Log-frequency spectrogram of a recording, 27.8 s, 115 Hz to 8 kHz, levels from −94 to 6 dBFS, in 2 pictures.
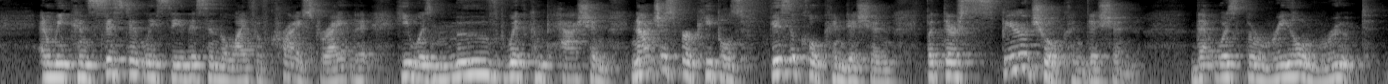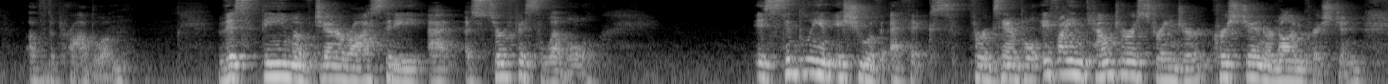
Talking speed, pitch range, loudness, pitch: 130 wpm, 125-165 Hz, -27 LUFS, 150 Hz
